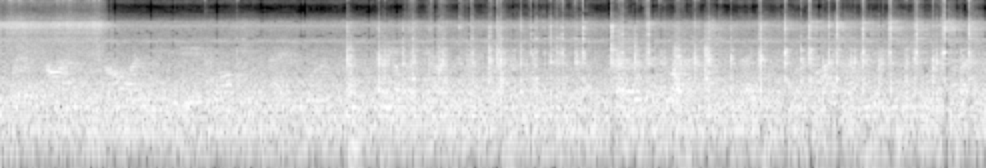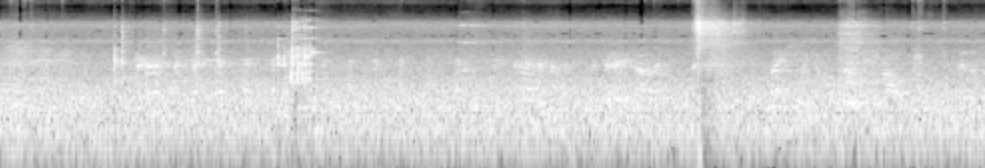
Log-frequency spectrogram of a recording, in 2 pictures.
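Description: Light clinks and taps of short square steel tubes being handled and set down on a steel welding table, in a quick irregular run, over a steady noisy shop background. A high hiss cuts off about a second in, and a sharper metal knock comes near the end.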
